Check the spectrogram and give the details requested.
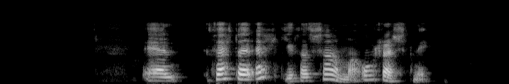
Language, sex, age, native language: Icelandic, female, 50-59, Icelandic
